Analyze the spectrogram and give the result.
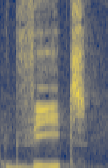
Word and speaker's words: Vite: And I'm like, hey, if I'm running this thing in Vue 3, at this point, I might as well get Vite, which is the way I've decided to pronounce that because I've heard it pronounced that way the most, V-I-T-E.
